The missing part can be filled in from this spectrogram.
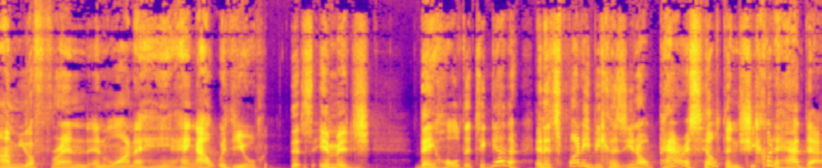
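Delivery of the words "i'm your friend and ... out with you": fake, chummy, overly friendly voice. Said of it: "this phony".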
